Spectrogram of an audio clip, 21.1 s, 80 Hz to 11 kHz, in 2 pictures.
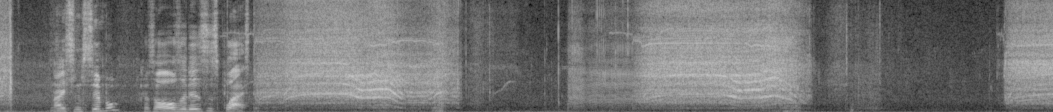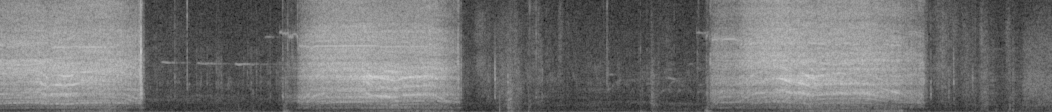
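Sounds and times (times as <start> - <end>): electric drill drilling plastic: 2.6 - 5.0, 5.7 - 8.2, 10.0 - 12.0, 13.4 - 15.2, 17.6 - 19.9.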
